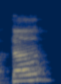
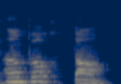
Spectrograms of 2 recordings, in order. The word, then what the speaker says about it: important: Então, não vou falar important. Aqui não tem como eu falar tan, porque o sufixo, ó, AN, né? Tem o T. O T é mudo, mas important.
